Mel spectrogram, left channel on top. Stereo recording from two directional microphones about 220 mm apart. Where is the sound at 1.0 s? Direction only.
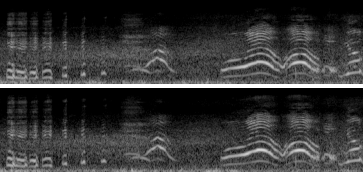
40° left (ahead or behind).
